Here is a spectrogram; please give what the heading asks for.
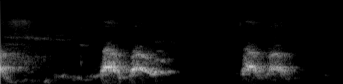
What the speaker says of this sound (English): They're just barking because there's another dog across the hall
